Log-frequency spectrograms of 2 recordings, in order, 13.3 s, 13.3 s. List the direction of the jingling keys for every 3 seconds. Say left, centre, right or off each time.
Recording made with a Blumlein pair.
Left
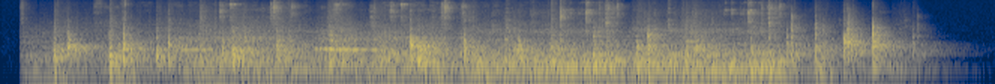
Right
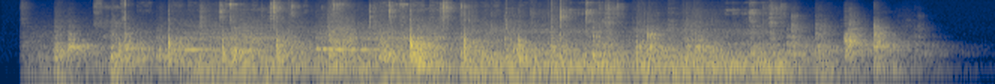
right, right, centre, left, off.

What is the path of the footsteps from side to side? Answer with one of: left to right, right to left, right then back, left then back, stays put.
right then back.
